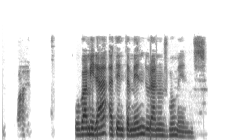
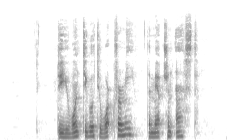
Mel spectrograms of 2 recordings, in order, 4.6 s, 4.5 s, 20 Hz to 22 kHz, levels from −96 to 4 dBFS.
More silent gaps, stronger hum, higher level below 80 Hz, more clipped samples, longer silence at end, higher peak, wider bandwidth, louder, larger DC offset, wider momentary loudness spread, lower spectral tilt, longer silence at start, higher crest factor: first, 0.63-1.00 s, 1.10-1.43 s vs none; neither; first, -56 dBFS vs -78 dBFS; neither; about the same, 0.5 s vs 0.6 s; first, 0 dBFS vs -24 dBFS; second, 8 kHz vs 14.5 kHz; first, -17 LUFS vs -40 LUFS; neither; first, 21 LU vs 8 LU; about the same, -4.5 dB/octave vs -5 dB/octave; second, 0.35 s vs 1.15 s; about the same, 18 dB vs 18 dB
